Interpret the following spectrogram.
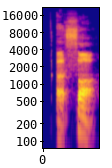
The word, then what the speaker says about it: Xob: Saw. So it's like S- SAW. Saw.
